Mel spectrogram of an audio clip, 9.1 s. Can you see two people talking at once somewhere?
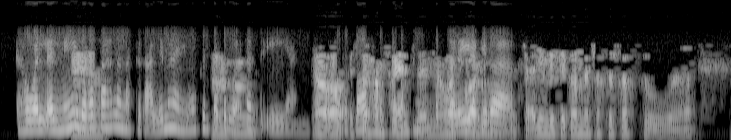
Yes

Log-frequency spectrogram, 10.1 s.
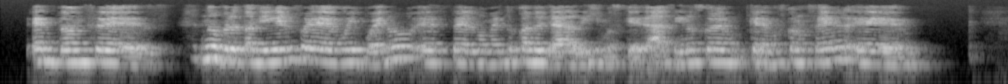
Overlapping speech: No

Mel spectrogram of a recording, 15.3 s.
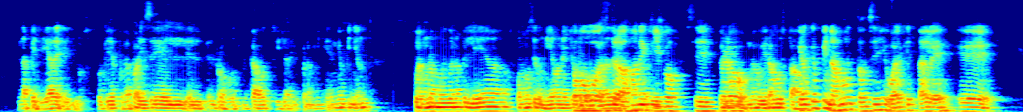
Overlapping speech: Yes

